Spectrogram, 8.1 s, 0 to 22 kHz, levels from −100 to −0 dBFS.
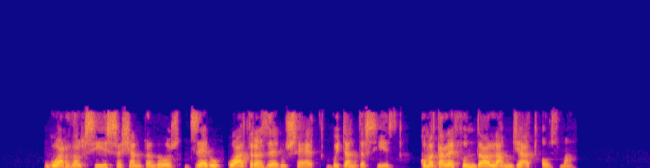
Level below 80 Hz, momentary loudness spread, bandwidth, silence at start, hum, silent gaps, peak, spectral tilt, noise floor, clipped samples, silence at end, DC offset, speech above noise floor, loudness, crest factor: -64 dBFS; 11 LU; 8 kHz; 0.55 s; none; none; 0 dBFS; -3.5 dB/octave; under -90 dBFS; under 0.1%; 0.95 s; under 0.1%; over 72 dB; -18 LUFS; 20 dB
